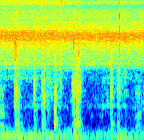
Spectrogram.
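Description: Chickens peck sharply at a plastic feeder.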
